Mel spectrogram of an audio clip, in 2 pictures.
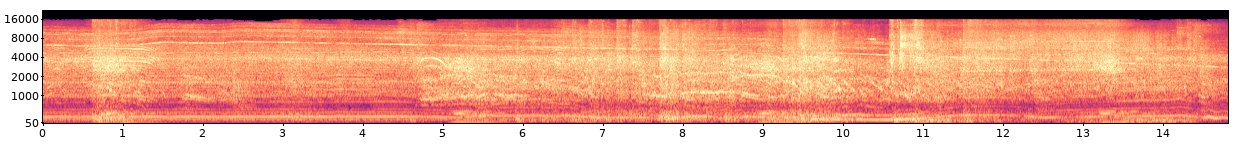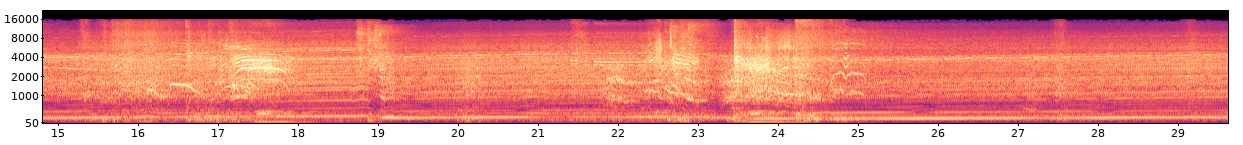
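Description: A V12 supercar engine roars at full throttle.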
